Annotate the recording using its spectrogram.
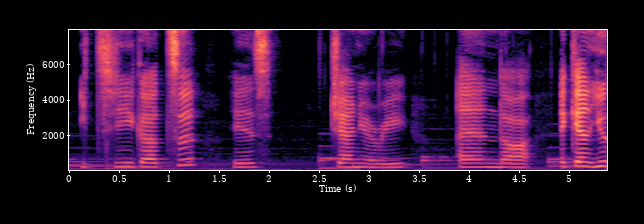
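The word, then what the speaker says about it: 一月: And this one pronounced a bit differently. Ichi, 1, gatsu, moon or month. So ichigatsu. Ichigatsu is January.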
